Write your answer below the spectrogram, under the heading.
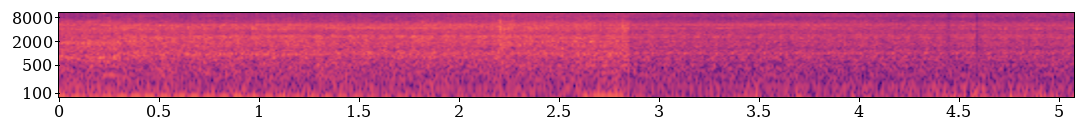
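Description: A large truck's diesel engine idling steadily.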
